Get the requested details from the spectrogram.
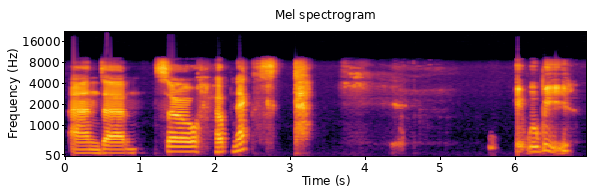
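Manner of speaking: high voice, words pushed out mid-yawn. Late at night on camera, introducing what comes up next, yawning while speaking. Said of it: "I'm yawning".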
